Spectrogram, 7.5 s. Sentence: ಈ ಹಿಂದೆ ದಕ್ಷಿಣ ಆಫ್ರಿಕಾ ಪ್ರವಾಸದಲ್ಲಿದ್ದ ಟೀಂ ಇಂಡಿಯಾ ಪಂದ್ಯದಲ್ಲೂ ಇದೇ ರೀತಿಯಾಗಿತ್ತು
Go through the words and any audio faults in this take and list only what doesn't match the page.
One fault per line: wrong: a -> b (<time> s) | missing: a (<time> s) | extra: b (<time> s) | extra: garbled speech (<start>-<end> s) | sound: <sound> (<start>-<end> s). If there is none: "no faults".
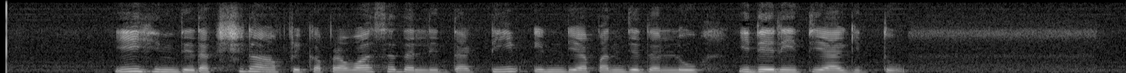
no faults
